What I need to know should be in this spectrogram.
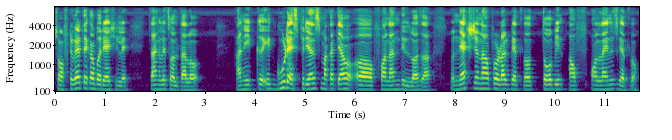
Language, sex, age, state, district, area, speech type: Goan Konkani, male, 18-30, Goa, Canacona, rural, spontaneous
